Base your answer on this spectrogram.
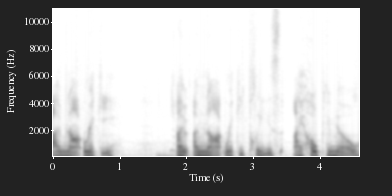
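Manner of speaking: mock tearful, crying voice. Retelling what was said to the mother through tears: imitating a crying plea. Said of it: "when I couldn't form words, I was saying".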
